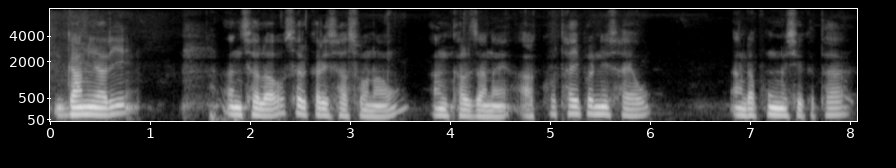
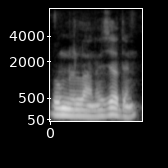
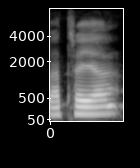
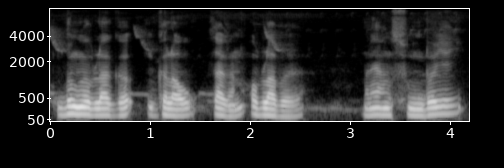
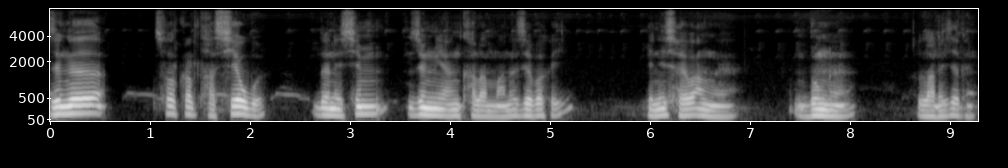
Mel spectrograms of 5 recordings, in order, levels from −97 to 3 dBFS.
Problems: none marked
